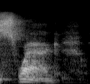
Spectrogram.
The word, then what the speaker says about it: schwag: To help support the club you love, think about picking up some GTM swag. And thanks to one of our members, we recently released a new online store. The URL is swag, which is spelled S-C-H-W-A-G.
